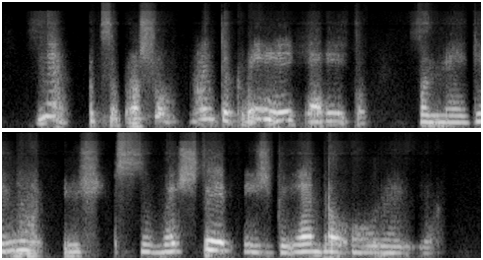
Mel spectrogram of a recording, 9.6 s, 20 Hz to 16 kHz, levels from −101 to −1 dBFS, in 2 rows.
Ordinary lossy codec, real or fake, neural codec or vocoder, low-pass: Opus, 16 kbps; fake; codec, 44.1 kHz, 0.9 kbps, DAC; 14.4 kHz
